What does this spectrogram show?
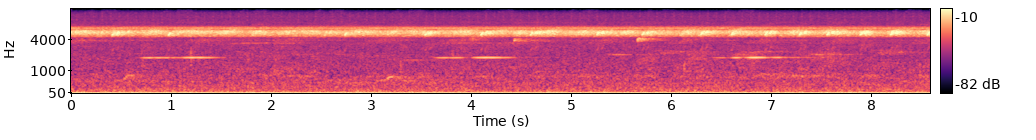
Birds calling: Purple-throated Fruitcrow (Querula purpurata)
Gray Antbird (Cercomacra cinerascens)

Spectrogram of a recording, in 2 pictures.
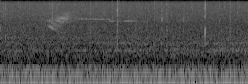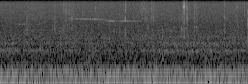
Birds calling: Gray Catbird (Dumetella carolinensis)
Black-capped Chickadee (Poecile atricapillus)

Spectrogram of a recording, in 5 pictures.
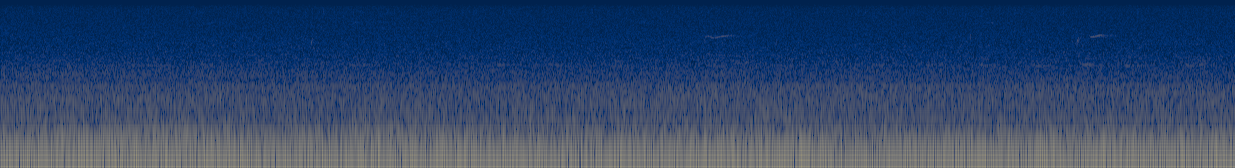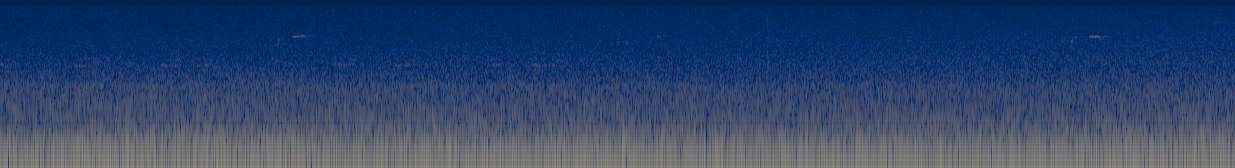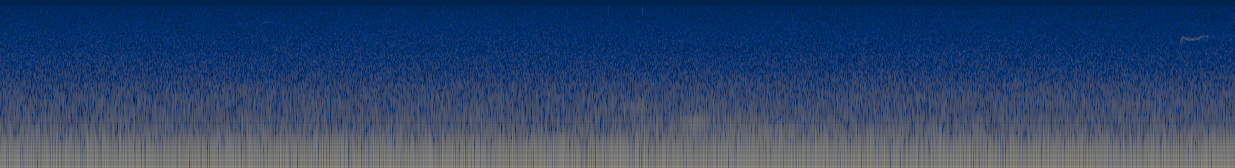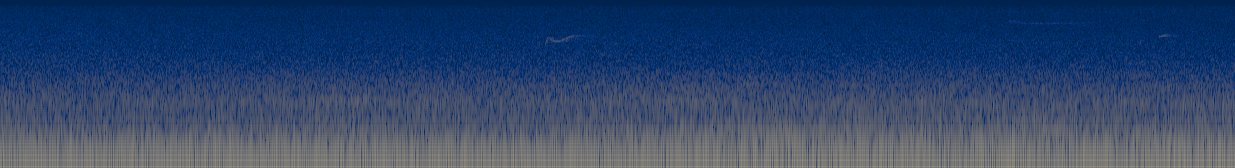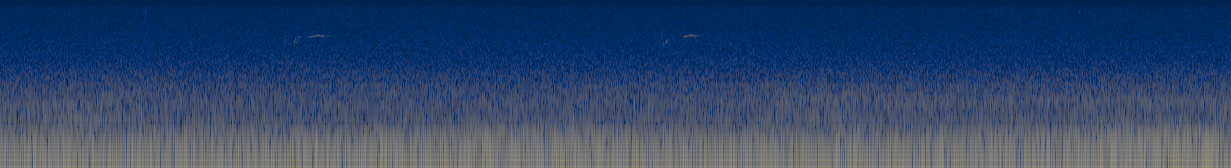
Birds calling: American Crow (Corvus brachyrhynchos)
Eastern Wood-Pewee (Contopus virens)

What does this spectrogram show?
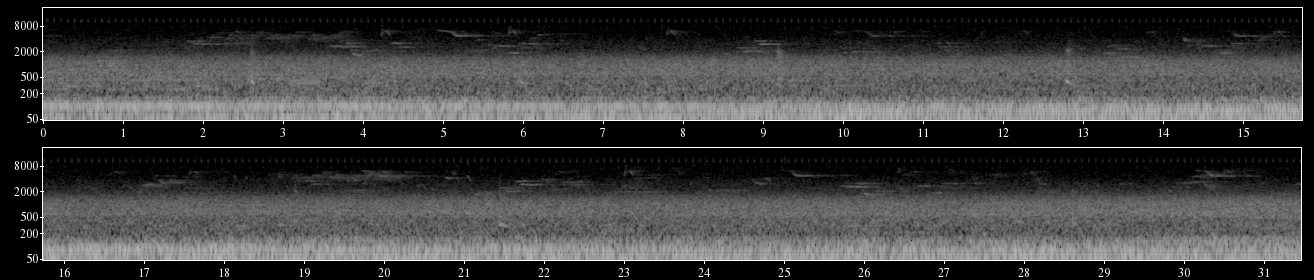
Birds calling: Red-winged Blackbird (Agelaius phoeniceus)
Wood Thrush (Hylocichla mustelina)
Eastern Kingbird (Tyrannus tyrannus)
Common Yellowthroat (Geothlypis trichas)

